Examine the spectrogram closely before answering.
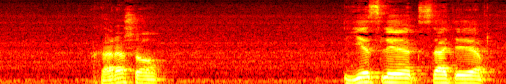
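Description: A middle-aged man speaks calmly and close up, in short bursts.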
